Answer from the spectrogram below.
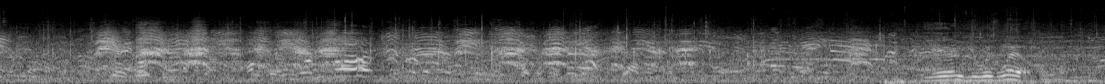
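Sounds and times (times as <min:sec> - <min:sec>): many voices talking and calling: 0:00.0 - 0:11.0.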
